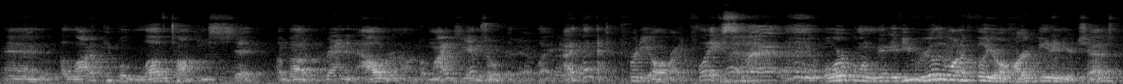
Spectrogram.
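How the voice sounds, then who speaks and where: A man performing rambling, informal stand-up with crowd work, swearing freely and breaking into giggly laughter. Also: medium pitch. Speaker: stand-up comedian. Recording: very echoey club, distant mic, audience noise.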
